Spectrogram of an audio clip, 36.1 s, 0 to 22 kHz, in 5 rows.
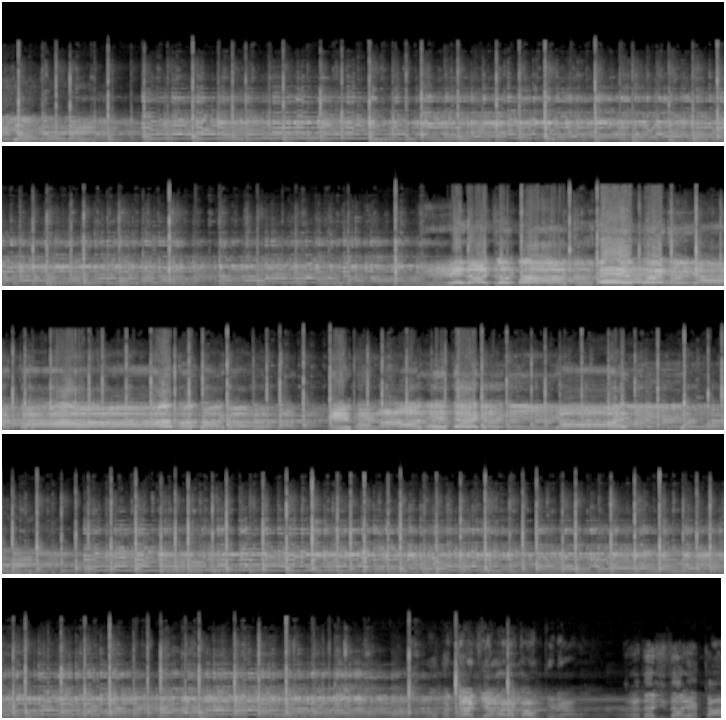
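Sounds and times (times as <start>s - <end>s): man's voice: 0.0s - 1.4s, 11.4s - 22.6s, 33.1s - 36.0s
man singing folk melody: 11.4s - 22.3s.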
